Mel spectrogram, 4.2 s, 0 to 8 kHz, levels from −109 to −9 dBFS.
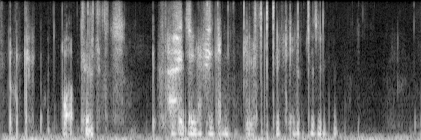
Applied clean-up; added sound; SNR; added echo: neural diffusion model UNIVERSE++.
